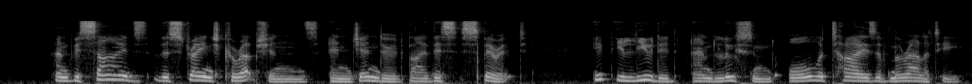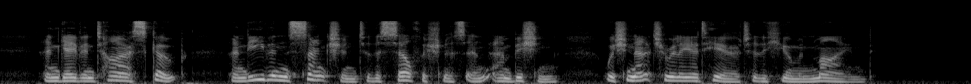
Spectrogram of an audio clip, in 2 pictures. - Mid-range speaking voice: Yes, medium, 155 Hz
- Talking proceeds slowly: Yes, slow, 115 wpm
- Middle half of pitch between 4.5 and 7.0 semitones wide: Yes, average, 5.1 semitones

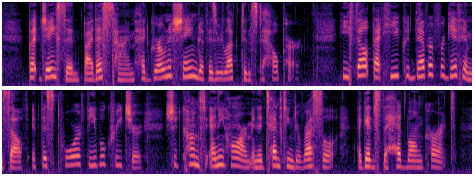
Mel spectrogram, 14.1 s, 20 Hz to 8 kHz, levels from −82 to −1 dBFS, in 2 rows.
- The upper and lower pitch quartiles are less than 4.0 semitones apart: No, average, 5.3 semitones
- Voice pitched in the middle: No, high, 220 Hz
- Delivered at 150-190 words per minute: Yes, average, 170 wpm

